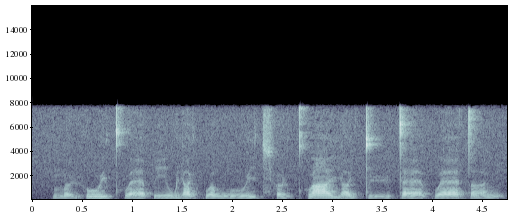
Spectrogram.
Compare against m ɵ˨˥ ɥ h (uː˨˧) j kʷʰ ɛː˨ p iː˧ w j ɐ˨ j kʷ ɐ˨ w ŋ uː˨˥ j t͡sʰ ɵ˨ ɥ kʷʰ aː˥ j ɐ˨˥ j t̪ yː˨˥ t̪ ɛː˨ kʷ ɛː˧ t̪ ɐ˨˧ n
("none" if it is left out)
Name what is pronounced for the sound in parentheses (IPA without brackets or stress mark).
uː˥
